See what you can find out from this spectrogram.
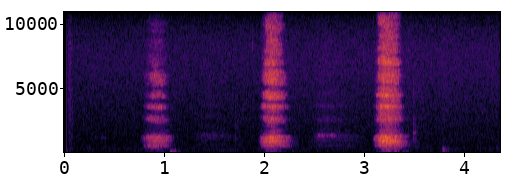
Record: {
  "exhalation_length": "4.4 s",
  "exhalation_amplitude": 4355,
  "exhalation_signal_mean_std_ratio": 0.31,
  "survey_phase": "beta (2021-08-13 to 2022-03-07)",
  "age": "45-64",
  "gender": "Female",
  "wearing_mask": "No",
  "symptom_runny_or_blocked_nose": true,
  "smoker_status": "Never smoked",
  "respiratory_condition_asthma": false,
  "respiratory_condition_other": false,
  "recruitment_source": "REACT",
  "submission_delay": "1 day",
  "covid_test_result": "Negative",
  "covid_test_method": "RT-qPCR",
  "influenza_a_test_result": "Negative",
  "influenza_b_test_result": "Negative"
}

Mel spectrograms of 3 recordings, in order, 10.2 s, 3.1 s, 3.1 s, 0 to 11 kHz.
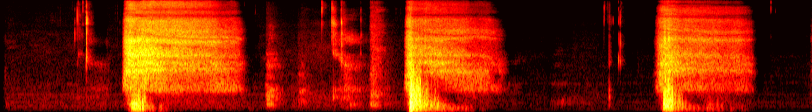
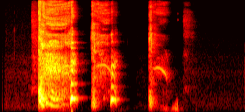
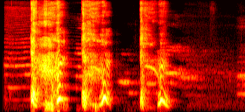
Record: {
  "exhalation_length": "10.2 s",
  "exhalation_amplitude": 32768,
  "exhalation_signal_mean_std_ratio": 0.34,
  "cough_length": "3.1 s",
  "cough_amplitude": 32700,
  "cough_signal_mean_std_ratio": 0.33,
  "three_cough_length": "3.1 s",
  "three_cough_amplitude": 32768,
  "three_cough_signal_mean_std_ratio": 0.42,
  "survey_phase": "beta (2021-08-13 to 2022-03-07)",
  "age": "18-44",
  "gender": "Female",
  "wearing_mask": "No",
  "symptom_cough_any": true,
  "symptom_new_continuous_cough": true,
  "symptom_runny_or_blocked_nose": true,
  "symptom_sore_throat": true,
  "symptom_fatigue": true,
  "symptom_fever_high_temperature": true,
  "symptom_headache": true,
  "symptom_other": true,
  "symptom_onset": "7 days",
  "smoker_status": "Never smoked",
  "respiratory_condition_asthma": false,
  "respiratory_condition_other": false,
  "recruitment_source": "Test and Trace",
  "submission_delay": "4 days",
  "covid_test_result": "Positive",
  "covid_test_method": "RT-qPCR",
  "covid_ct_value": 19.3,
  "covid_ct_gene": "ORF1ab gene",
  "covid_ct_mean": 20.2,
  "covid_viral_load": "230000 copies/ml",
  "covid_viral_load_category": "Low viral load (10K-1M copies/ml)"
}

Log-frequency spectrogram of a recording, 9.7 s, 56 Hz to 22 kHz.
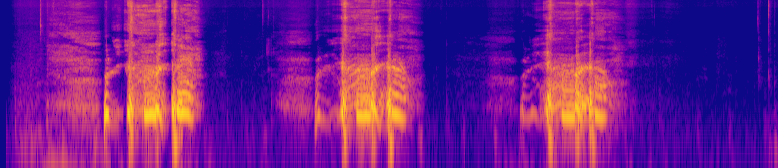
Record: {
  "three_cough_length": "9.7 s",
  "three_cough_amplitude": 32768,
  "three_cough_signal_mean_std_ratio": 0.43,
  "survey_phase": "beta (2021-08-13 to 2022-03-07)",
  "age": "45-64",
  "gender": "Female",
  "wearing_mask": "No",
  "symptom_runny_or_blocked_nose": true,
  "smoker_status": "Never smoked",
  "respiratory_condition_asthma": true,
  "respiratory_condition_other": false,
  "recruitment_source": "REACT",
  "submission_delay": "3 days",
  "covid_test_result": "Negative",
  "covid_test_method": "RT-qPCR",
  "influenza_a_test_result": "Negative",
  "influenza_b_test_result": "Negative"
}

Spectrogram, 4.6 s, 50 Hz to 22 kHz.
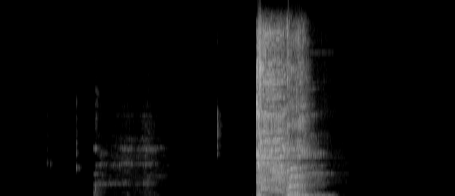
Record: {
  "cough_length": "4.6 s",
  "cough_amplitude": 32768,
  "cough_signal_mean_std_ratio": 0.3,
  "survey_phase": "beta (2021-08-13 to 2022-03-07)",
  "age": "18-44",
  "gender": "Male",
  "wearing_mask": "No",
  "symptom_none": true,
  "smoker_status": "Ex-smoker",
  "respiratory_condition_asthma": false,
  "respiratory_condition_other": false,
  "recruitment_source": "REACT",
  "submission_delay": "0 days",
  "covid_test_result": "Negative",
  "covid_test_method": "RT-qPCR",
  "influenza_a_test_result": "Negative",
  "influenza_b_test_result": "Negative"
}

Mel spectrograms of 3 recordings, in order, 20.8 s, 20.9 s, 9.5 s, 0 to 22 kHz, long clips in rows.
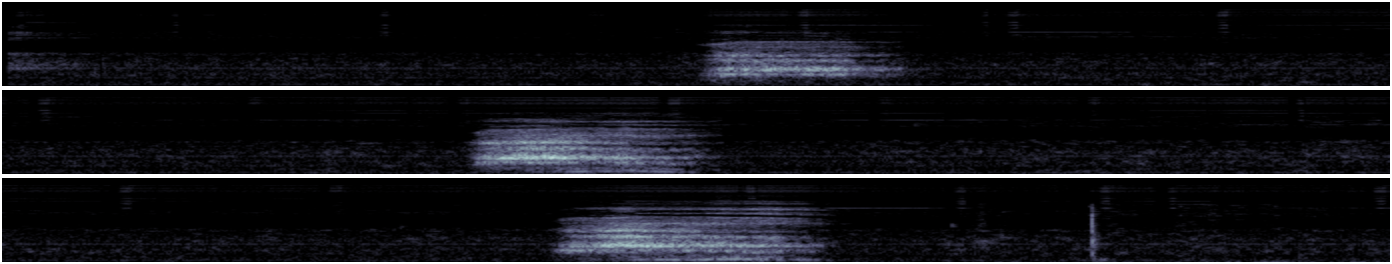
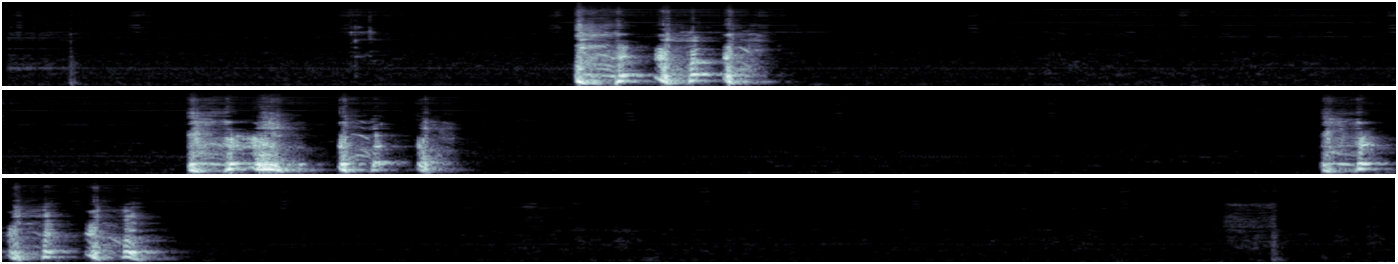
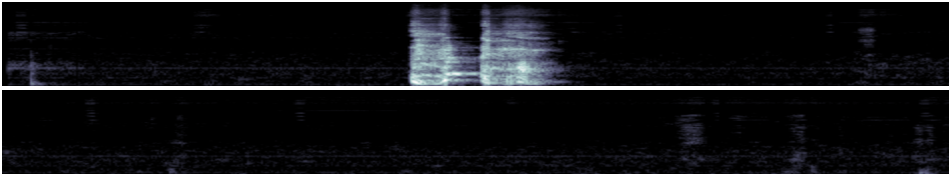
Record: {
  "exhalation_length": "20.8 s",
  "exhalation_amplitude": 7113,
  "exhalation_signal_mean_std_ratio": 0.35,
  "three_cough_length": "20.9 s",
  "three_cough_amplitude": 32768,
  "three_cough_signal_mean_std_ratio": 0.24,
  "cough_length": "9.5 s",
  "cough_amplitude": 32768,
  "cough_signal_mean_std_ratio": 0.19,
  "survey_phase": "beta (2021-08-13 to 2022-03-07)",
  "age": "65+",
  "gender": "Male",
  "wearing_mask": "No",
  "symptom_none": true,
  "symptom_onset": "11 days",
  "smoker_status": "Never smoked",
  "respiratory_condition_asthma": false,
  "respiratory_condition_other": false,
  "recruitment_source": "REACT",
  "submission_delay": "6 days",
  "covid_test_result": "Negative",
  "covid_test_method": "RT-qPCR",
  "influenza_a_test_result": "Negative",
  "influenza_b_test_result": "Negative"
}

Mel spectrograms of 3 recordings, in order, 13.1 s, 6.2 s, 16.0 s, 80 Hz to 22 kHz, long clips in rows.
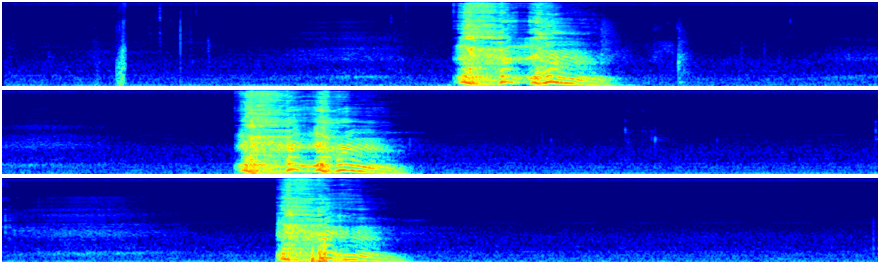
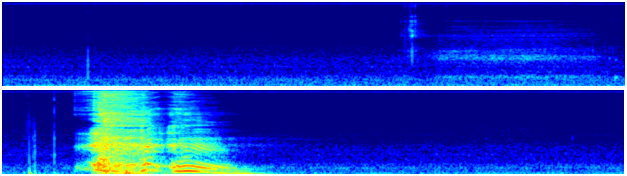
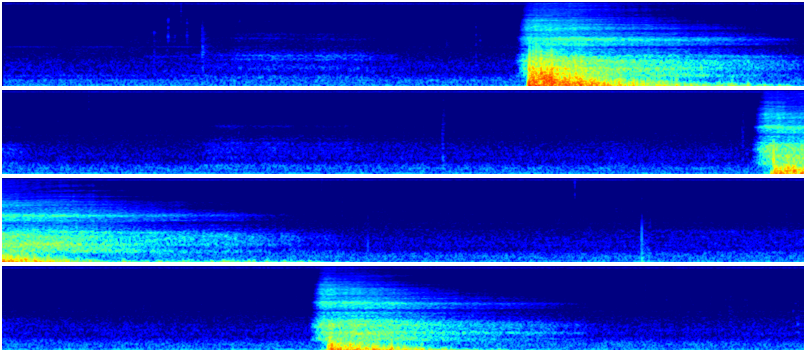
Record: {
  "three_cough_length": "13.1 s",
  "three_cough_amplitude": 9916,
  "three_cough_signal_mean_std_ratio": 0.31,
  "cough_length": "6.2 s",
  "cough_amplitude": 8603,
  "cough_signal_mean_std_ratio": 0.27,
  "exhalation_length": "16.0 s",
  "exhalation_amplitude": 18448,
  "exhalation_signal_mean_std_ratio": 0.22,
  "survey_phase": "beta (2021-08-13 to 2022-03-07)",
  "age": "18-44",
  "gender": "Male",
  "wearing_mask": "No",
  "symptom_runny_or_blocked_nose": true,
  "symptom_diarrhoea": true,
  "symptom_fatigue": true,
  "smoker_status": "Ex-smoker",
  "respiratory_condition_asthma": false,
  "respiratory_condition_other": false,
  "recruitment_source": "Test and Trace",
  "submission_delay": "2 days",
  "covid_test_result": "Positive",
  "covid_test_method": "RT-qPCR",
  "covid_ct_value": 13.8,
  "covid_ct_gene": "ORF1ab gene",
  "covid_ct_mean": 14.3,
  "covid_viral_load": "21000000 copies/ml",
  "covid_viral_load_category": "High viral load (>1M copies/ml)"
}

